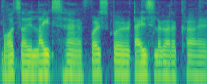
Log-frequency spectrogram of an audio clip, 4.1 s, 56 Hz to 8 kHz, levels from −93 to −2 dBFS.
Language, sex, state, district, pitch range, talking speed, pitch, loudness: Hindi, male, Bihar, West Champaran, 100-105 Hz, 145 wpm, 105 Hz, -18 LUFS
